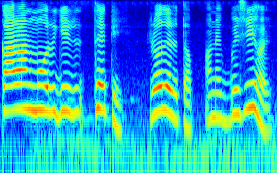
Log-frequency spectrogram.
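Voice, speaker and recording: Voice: very high-pitched, a little slow, bright, forceful tone, full character voice. A performer voicing an eager, headstrong young boy in a kids' cartoon, childlike and insistent. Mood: curious, eager. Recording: music behind the voice.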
